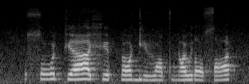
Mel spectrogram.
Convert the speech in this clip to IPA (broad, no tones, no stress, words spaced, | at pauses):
sˤu kʲa xʲəθɔ ɡʲøvatˤŋu ɾʲosˤə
